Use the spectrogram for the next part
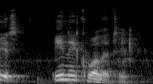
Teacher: when you have inequality, you put the emphasis on the in the word stress, so that people can hear it, so they can understand that it's not equality, it's inequality.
